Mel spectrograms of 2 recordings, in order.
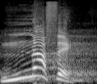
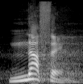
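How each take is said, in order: First: It is said forcefully, with strong conviction. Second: It is said plainly, without special feeling.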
